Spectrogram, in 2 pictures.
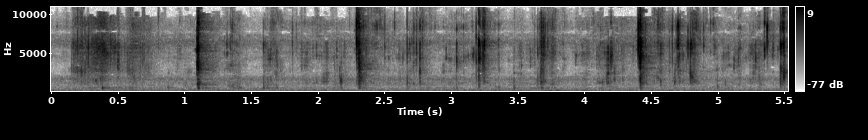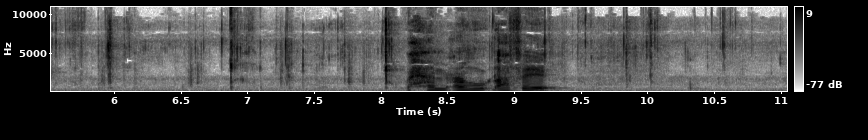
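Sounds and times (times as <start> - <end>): crunchy chewing: 0.0 - 8.2, 9.3 - 11.0.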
